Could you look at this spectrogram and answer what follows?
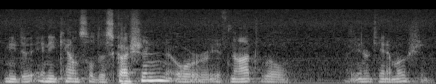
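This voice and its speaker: A mid-pitched man runs a council meeting in a council chamber, calling motions and votes in a brisk, procedural way. A faint hum sits in the background. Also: rough recording. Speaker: council chair. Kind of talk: chairing a formal meeting.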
